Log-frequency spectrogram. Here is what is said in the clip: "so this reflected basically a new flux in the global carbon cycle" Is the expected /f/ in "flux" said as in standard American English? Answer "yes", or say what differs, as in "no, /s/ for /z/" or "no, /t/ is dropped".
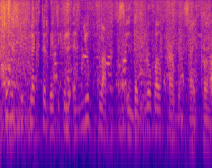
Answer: no, /p/ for /f/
